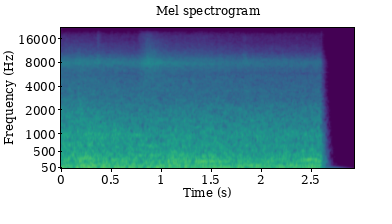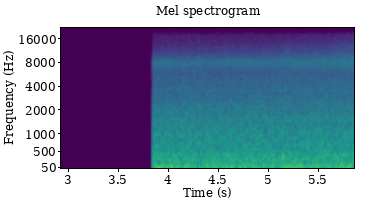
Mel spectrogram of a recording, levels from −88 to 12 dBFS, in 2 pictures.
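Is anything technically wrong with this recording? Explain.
Yes, this recording of everyday sounds has two timing faults.

From 2.59 to 3.85 s there is a call audio freeze. The sound carries on briefly as a fading continuation of what came before, then goes silent for about 1.1 s of the 1.24 s hold. The likely cause is packets held up in transit, so the jitter buffer ran empty. When playback returns it picks up exactly where it stopped. What sets this apart from a skip is that a gap has been added and nothing is lost.

At 4.29 s there is a skip ahead. Roughly 0.7 s of audio is dropped, either in transit or discarded by an overflowing jitter buffer while later audio was already queued. The sound before and after the jump is joined almost directly, with only a few milliseconds of fill. Unlike the freeze, there is no pause at all. Instead the sound lurches forward abruptly, and material that should have been heard is simply missing.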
